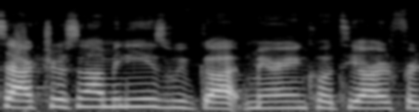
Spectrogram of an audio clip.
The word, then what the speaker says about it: Cotillard: Okay, and I let you pronounce Marion Cotillard, is that Marion Cotillard.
